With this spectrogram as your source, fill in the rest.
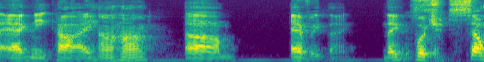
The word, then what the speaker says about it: Agni Kai: it was a lot acne ki yes instead of Agni Kai uh-huh everything they put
